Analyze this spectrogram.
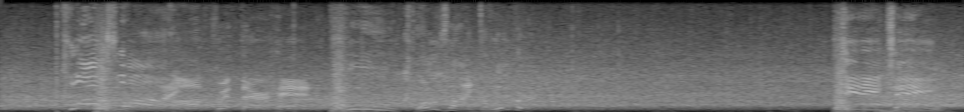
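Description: Heavy bodies slam hard onto a wrestling ring mat.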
